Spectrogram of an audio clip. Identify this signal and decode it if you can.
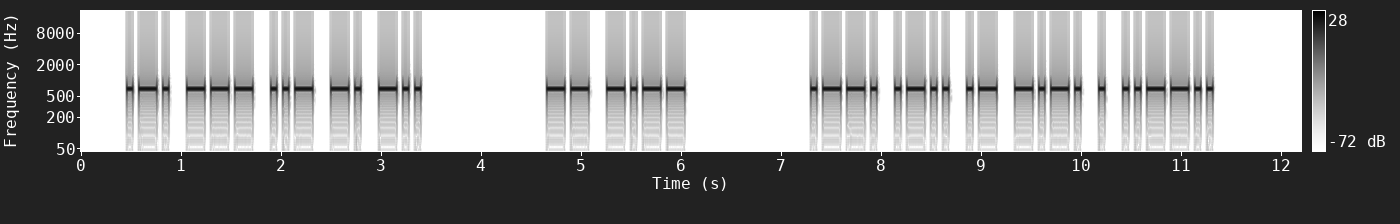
Morse code, heard as a keyed tone, about 20 wpm, 700 Hz. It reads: ROUND MY PLACE?
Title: 3x Word-Spacing - Sentences from Top 200 Words - 20wpm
